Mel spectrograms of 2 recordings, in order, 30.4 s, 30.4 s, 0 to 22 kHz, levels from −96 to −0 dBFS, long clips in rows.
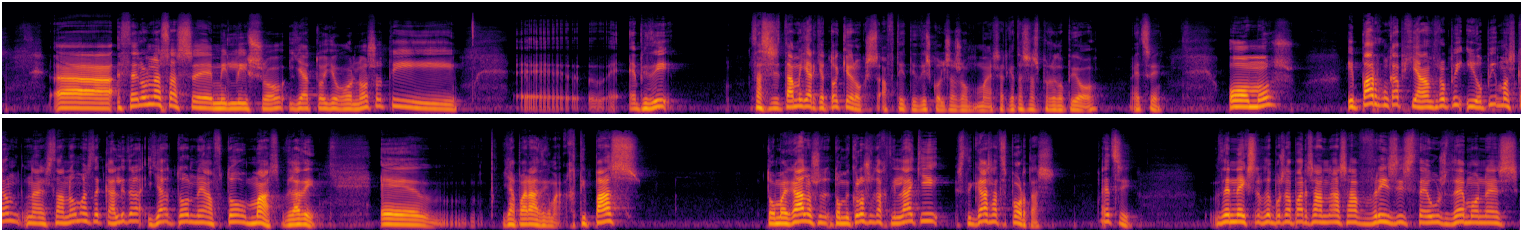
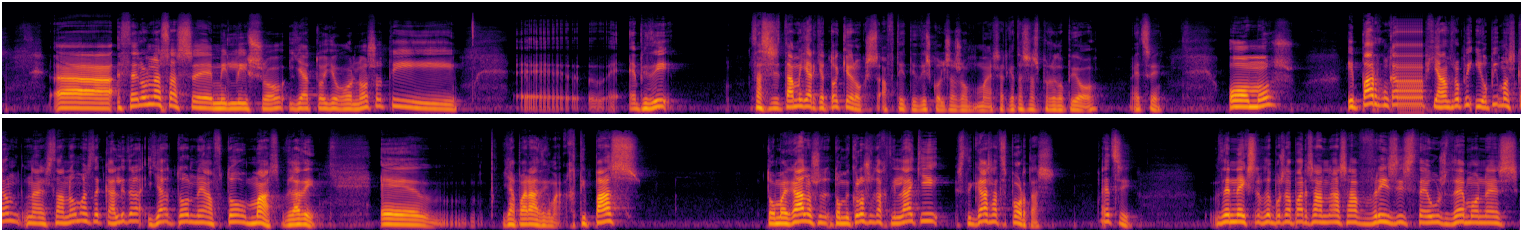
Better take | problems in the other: first | audio freezing; at 14 s

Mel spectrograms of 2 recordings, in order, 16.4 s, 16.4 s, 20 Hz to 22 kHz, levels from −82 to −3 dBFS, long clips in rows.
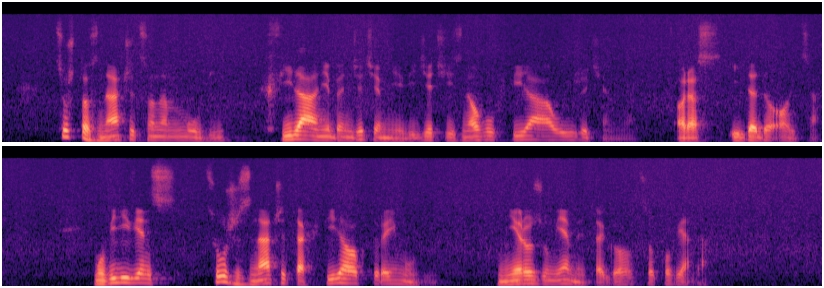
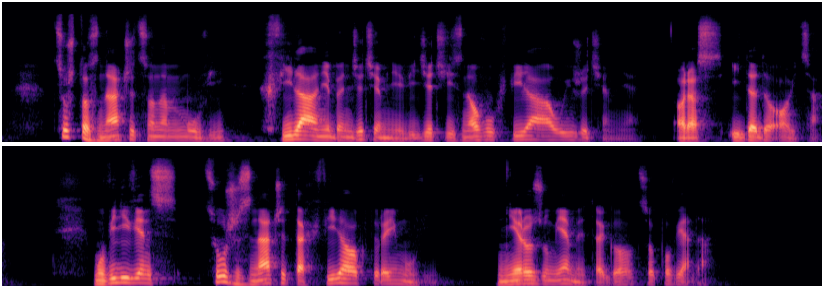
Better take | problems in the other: second | hiss; noticeable; throughout; 15 dB below the speech

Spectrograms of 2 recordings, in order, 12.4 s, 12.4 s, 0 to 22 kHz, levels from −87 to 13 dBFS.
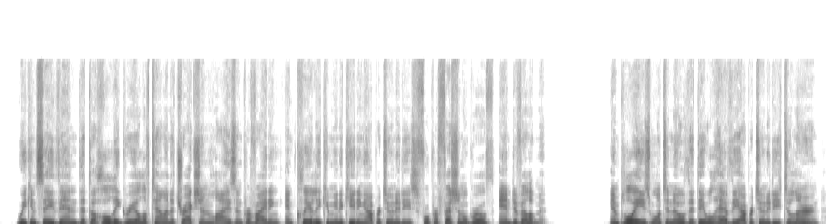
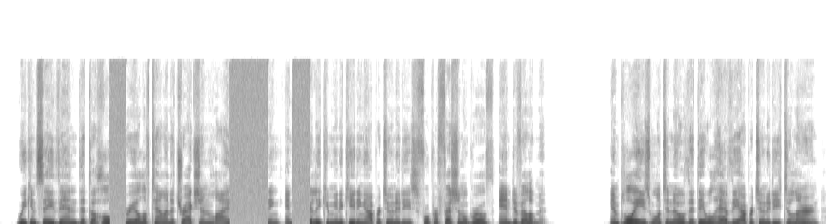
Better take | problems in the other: first | audio cutting out; filled with static; at 1.5 s, at 3.5 s for 0.5 s and at 4.5 s

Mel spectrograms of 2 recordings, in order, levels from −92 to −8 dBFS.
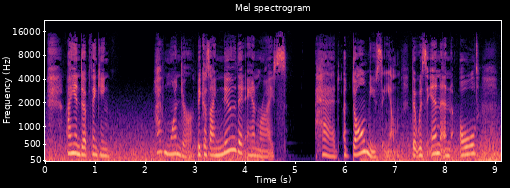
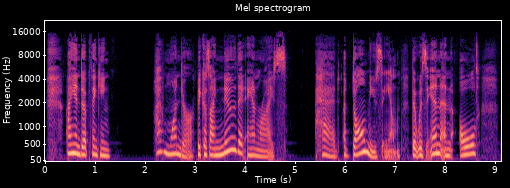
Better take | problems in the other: second | wind noise on the microphone; occasional gusts; until 4.5 s and from 6.5 s on; 15 dB below the speech

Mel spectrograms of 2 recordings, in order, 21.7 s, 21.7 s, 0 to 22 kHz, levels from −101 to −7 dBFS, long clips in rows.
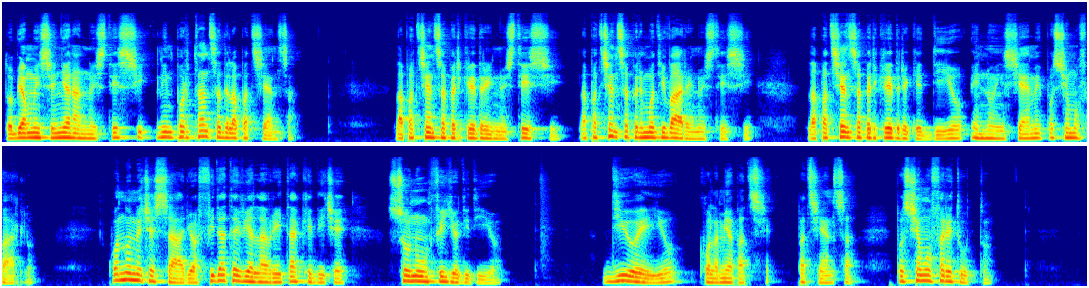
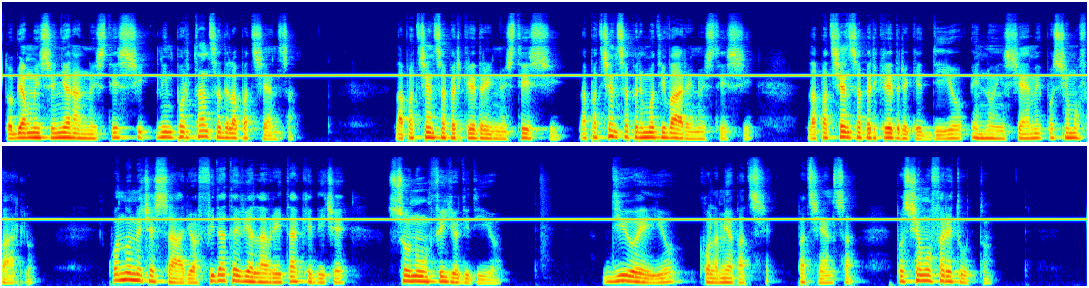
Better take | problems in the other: first | high-pitched whine; loud; throughout; 2.5 kHz, 7 dB below the speech

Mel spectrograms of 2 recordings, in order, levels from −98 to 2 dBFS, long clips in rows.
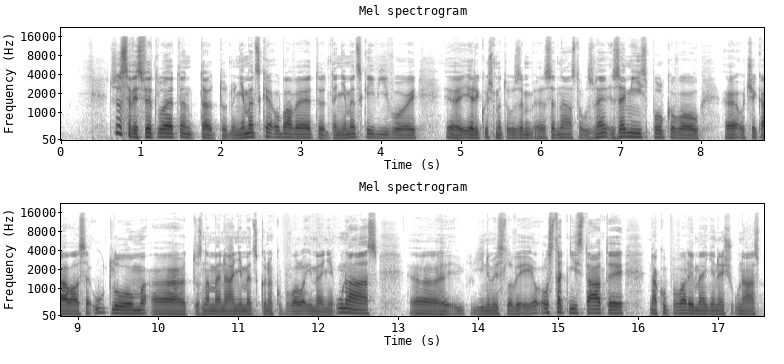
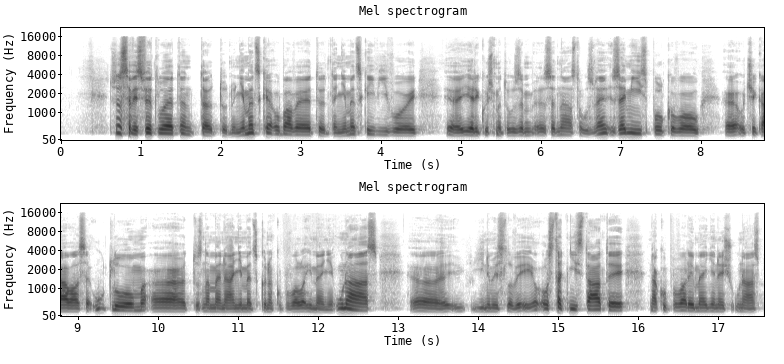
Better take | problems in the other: first | thin; very slightly; fading below 250 Hz

